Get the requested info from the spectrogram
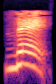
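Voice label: "be̍h", Hokkien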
